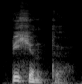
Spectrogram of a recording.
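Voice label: "bitheanta", Scottish Gaelic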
